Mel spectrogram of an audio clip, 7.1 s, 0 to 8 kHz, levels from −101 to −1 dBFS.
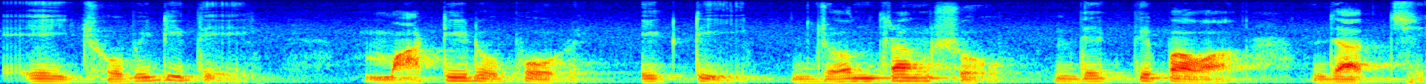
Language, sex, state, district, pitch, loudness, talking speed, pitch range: Bengali, male, West Bengal, Jalpaiguri, 100 Hz, -20 LUFS, 75 wpm, 100-120 Hz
